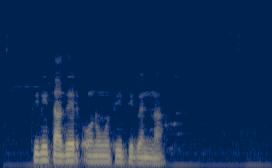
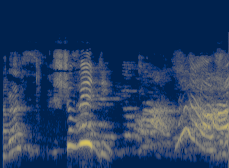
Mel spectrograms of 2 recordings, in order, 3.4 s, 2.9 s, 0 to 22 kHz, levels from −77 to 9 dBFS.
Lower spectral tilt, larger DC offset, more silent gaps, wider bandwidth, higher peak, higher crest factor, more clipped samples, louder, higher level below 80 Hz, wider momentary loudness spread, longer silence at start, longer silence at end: first, -9.5 dB/octave vs -1 dB/octave; neither; neither; first, 10.5 kHz vs 7.8 kHz; second, -8 dBFS vs 0 dBFS; about the same, 20 dB vs 18 dB; neither; second, -26 LUFS vs -17 LUFS; first, -50 dBFS vs -74 dBFS; second, 10 LU vs 20 LU; first, 0.4 s vs 0.05 s; first, 1.35 s vs 0 s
